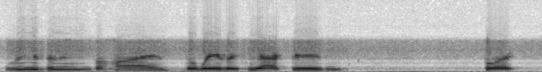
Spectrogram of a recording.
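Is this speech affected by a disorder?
Yes: cerebral palsy; left hand basically paralyzed.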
